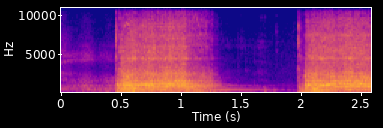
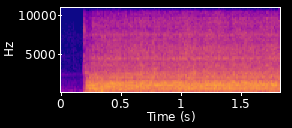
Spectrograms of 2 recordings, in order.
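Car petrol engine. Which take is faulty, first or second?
second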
